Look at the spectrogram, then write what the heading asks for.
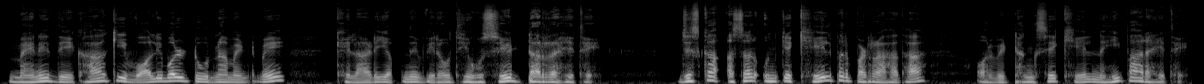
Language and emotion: Hindi, fearful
